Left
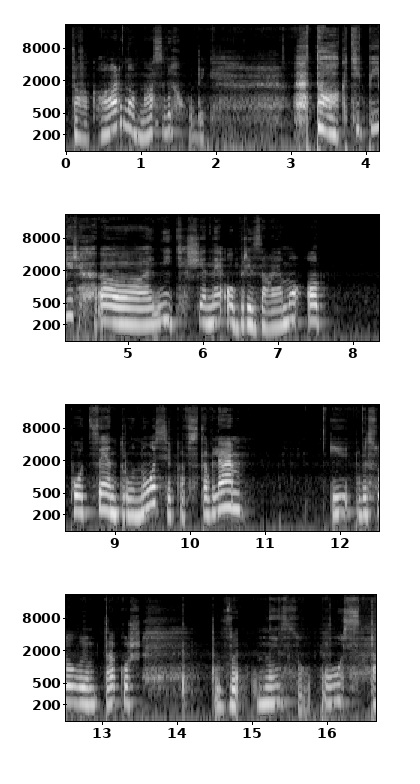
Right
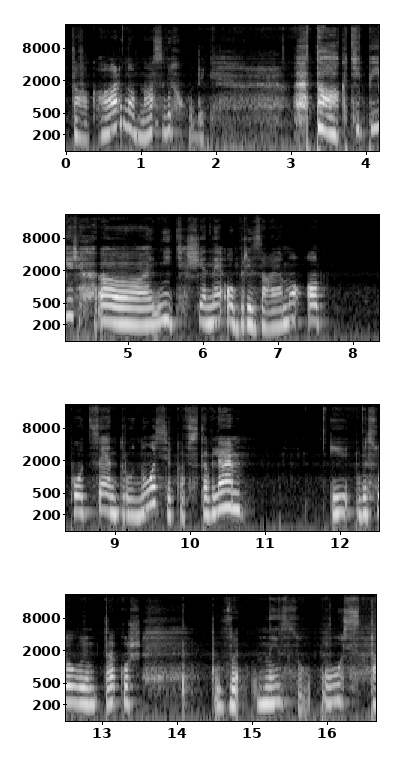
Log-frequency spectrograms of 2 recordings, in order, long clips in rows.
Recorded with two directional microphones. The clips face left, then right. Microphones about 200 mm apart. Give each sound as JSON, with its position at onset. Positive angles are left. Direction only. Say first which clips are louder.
{"t": 0.1, "sound": "speech", "louder": "even", "side_deg": 40}
{"t": 0.4, "sound": "speech", "louder": "even", "side_deg": 10}
{"t": 1.0, "sound": "speech", "louder": "right 1 dB", "side_deg": -5}
{"t": 7.0, "sound": "a woman's voice", "louder": "left 2 dB", "side_deg": 55}
{"t": 8.6, "sound": "speech", "louder": "left 4 dB", "side_deg": 25}
{"t": 9.2, "sound": "a woman's voice", "louder": "left 3 dB", "side_deg": 55}
{"t": 9.5, "sound": "speech", "louder": "right 2 dB", "side_deg": 10}
{"t": 9.8, "sound": "speech", "louder": "right 1 dB", "side_deg": -10}
{"t": 11.7, "sound": "speech", "louder": "right 1 dB", "side_deg": -15}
